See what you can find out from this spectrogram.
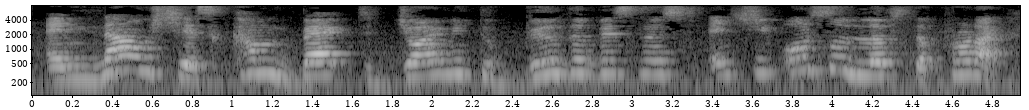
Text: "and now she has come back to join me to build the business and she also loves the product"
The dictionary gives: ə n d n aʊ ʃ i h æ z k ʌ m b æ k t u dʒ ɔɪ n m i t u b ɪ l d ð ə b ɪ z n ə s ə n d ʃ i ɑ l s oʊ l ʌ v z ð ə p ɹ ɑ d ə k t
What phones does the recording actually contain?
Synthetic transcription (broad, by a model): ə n n aʊ ʃ i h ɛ s k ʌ m b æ k t u dʒ ɔɪ n m i t u b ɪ l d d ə b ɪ s n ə s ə n ʃ i ɑ l s oʊ l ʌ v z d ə p ɹ ɑ d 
